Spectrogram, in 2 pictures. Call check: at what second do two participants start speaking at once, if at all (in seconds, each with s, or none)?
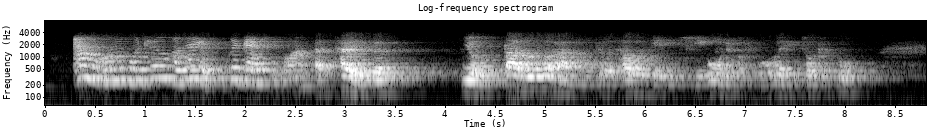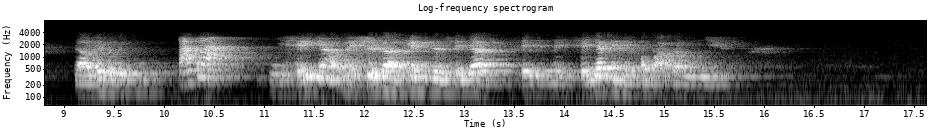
none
